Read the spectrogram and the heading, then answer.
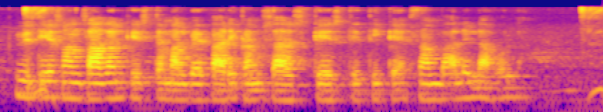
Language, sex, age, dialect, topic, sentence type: Bhojpuri, male, <18, Southern / Standard, banking, statement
